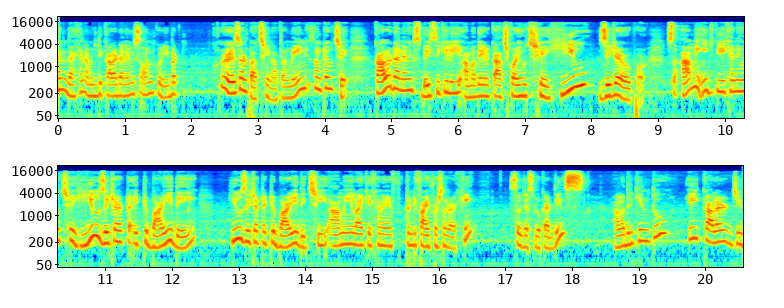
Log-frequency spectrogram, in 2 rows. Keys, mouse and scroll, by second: 11.0 ctrl+z, 11.7 ctrl+z, 12.9 click.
